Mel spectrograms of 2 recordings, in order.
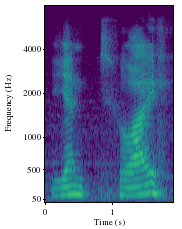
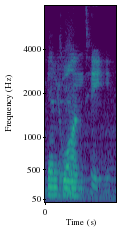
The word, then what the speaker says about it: Yuan-ti: That one race that I can never pronounce. Yen Tuai? You mean Yuan-Ti.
